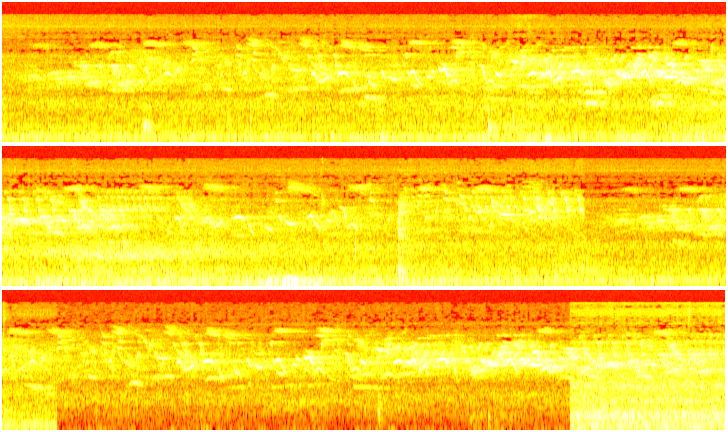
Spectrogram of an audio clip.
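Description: Faint chirping of many small birds, short rising and falling calls overlapping throughout, over a low background rumble that drops away for a few seconds near the end.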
